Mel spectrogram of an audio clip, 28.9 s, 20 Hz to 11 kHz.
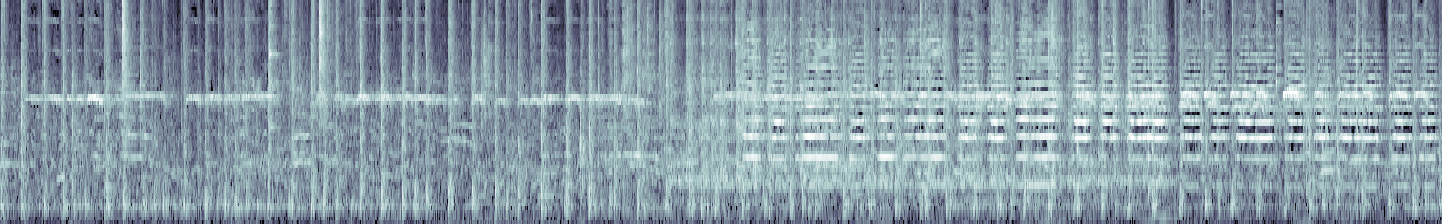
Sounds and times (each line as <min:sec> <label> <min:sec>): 0:00.0 protesters calm down 0:28.8
0:00.0 protesters throw stones at liner water truck 0:28.8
